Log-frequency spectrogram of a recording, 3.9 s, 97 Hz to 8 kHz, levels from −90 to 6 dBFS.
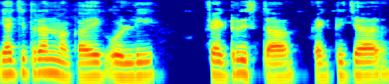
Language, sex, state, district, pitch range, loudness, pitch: Konkani, male, Goa, North and South Goa, 150-170 Hz, -17 LUFS, 155 Hz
